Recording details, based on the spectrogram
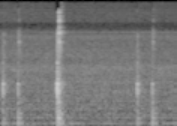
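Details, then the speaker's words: Golden Tee arcade board with mouse-urine damage, booted without its BIOS chip. Faint paired clicks about every second in a quiet room; the board is stuck constantly resetting and never starts. "That's fine, but I can tell we're in a constant state of reset. I don't know if you can hear that."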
